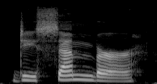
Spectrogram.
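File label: "December", English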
